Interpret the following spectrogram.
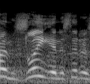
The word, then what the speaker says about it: Zlatan: Zlatan Ibrahimovic, and I asked a question about you.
